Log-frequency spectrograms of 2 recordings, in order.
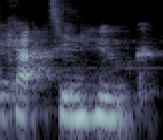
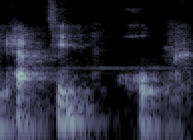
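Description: First: Hook has a short oo vowel. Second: Hook has an oh-like vowel. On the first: This is how the word reads. "we don't say Captain Hook" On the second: This is how people say it locally. "we say Captain Hook. So sometimes the short oo sound, we change to an oh where we live"

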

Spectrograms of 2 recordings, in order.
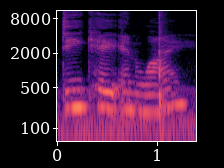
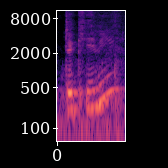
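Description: First: The name is said letter by letter. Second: The name is said as one word. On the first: "if you didn't get what I meant by Dakini" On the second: "someone once laughed at me for saying it like this"

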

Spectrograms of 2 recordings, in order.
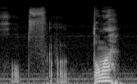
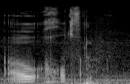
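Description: First: It is said in his own natural voice. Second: It is said in an imitated, put-on voice.

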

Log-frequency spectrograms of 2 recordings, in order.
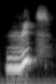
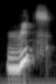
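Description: Both takes have the same delivery.

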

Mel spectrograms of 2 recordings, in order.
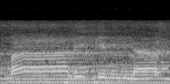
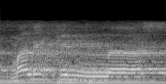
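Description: First: The vowel after the m is drawn out long. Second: The vowel after the m is kept short. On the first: The speaker calls it wrong. "Banyak yang baca kayak gitu. Salah itu" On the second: The speaker calls it right. "Pendek mimnya, jangan panjang"

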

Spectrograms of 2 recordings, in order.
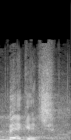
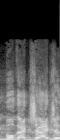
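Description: First: The word is pronounced the usual English way. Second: The word is read letter by letter, German-style. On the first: It means the luggage drop. The speaker calls it right. "Это baggage" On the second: The reader misreads it as a place name. The speaker calls it wrong. "не читай на немецком английские слова"

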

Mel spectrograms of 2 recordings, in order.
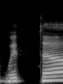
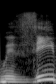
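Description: First: 'The' is said with a reduced 'thuh' vowel. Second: 'The' is said with a full 'thee' vowel. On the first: It simply refers to the name. "With the 했을 때는, 그냥 그 베이비스 네임이지만" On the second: The baby's name is being emphasized. "the라고 발음해야 될 거를 the라고 하는 거니까 이게 또 강조가 됩니다"

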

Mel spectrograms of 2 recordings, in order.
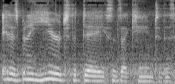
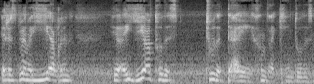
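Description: First: It is read in the speaker's normal accent. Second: It is read in a put-on Russian accent.

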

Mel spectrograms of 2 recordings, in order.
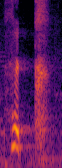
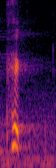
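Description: First: The final K is released with a puff. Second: The final K is held and not released. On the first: The speaker calls it right. "I exploded the K" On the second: The speaker calls it wrong. "Instead of saying pick, pick would be harder to get"

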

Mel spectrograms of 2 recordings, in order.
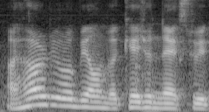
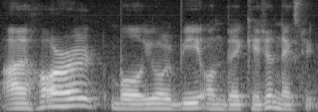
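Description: First: It is said quickly, like a native speaker. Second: It is said slowly and hesitantly.

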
